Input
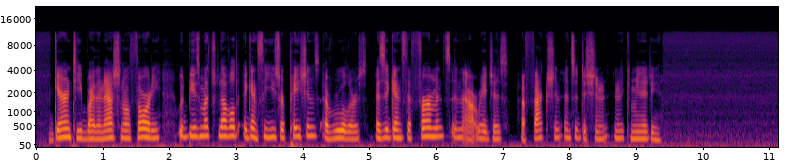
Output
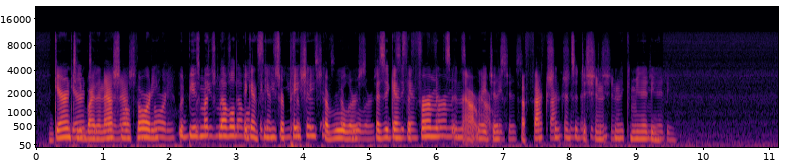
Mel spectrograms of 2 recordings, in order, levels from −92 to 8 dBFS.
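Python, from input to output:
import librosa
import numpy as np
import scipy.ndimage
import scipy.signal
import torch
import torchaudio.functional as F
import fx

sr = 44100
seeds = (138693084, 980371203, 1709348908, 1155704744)

y = fx.high_shelf(x, sr, hz=2200.0, db=-11.5, at=(1.25, 1.65))
y = y + 10.0 ** (-10.5 / 20.0) * np.pad(y, (int(235 * sr / 1000.0), 0))[:len(y)]
y = y * 10.0 ** (-7.0 / 20.0)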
